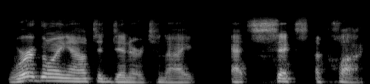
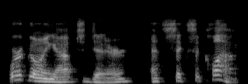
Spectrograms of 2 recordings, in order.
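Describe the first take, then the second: First: It is shouted in anger. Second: It is said calmly and patiently.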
